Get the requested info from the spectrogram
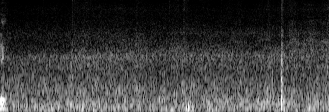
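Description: Steady low outdoor rumble with no clear single source, and one short sharp click about three and a half seconds in.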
